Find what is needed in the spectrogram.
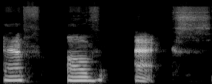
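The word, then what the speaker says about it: f(x): of nice huh f and then this is pronounced f of x let me write that down so you don't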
